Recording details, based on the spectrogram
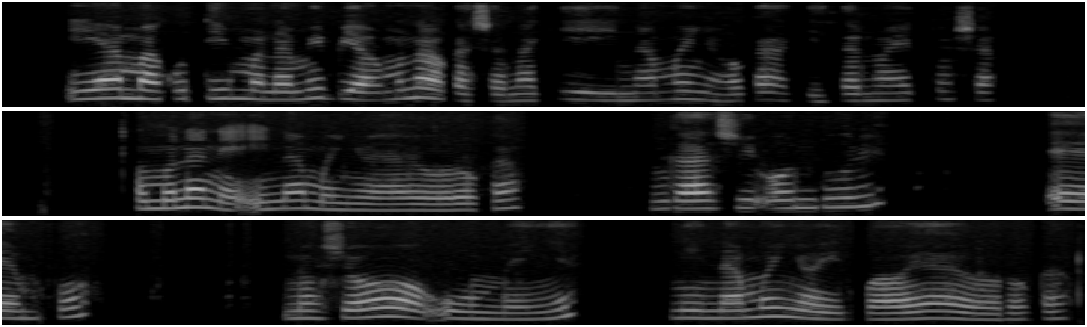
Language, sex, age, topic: Oshiwambo, male, 25-35, agriculture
